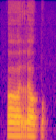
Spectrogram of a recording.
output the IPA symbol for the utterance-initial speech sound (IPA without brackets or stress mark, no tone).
ʌː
